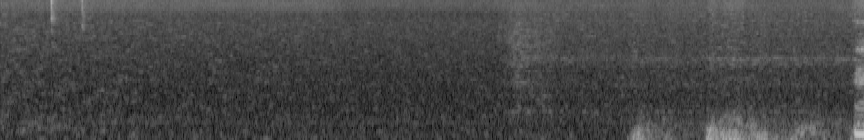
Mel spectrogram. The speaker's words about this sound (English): You hear the thunder, the lightning here. It's confirmation. I love how the earth just gives all confirmation.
